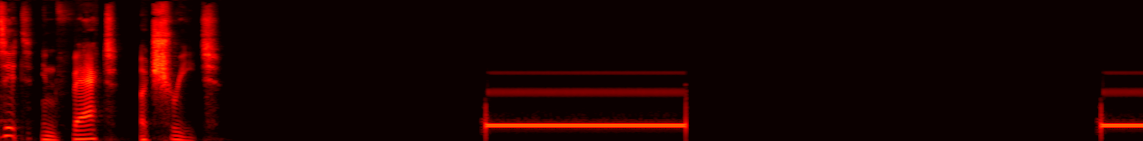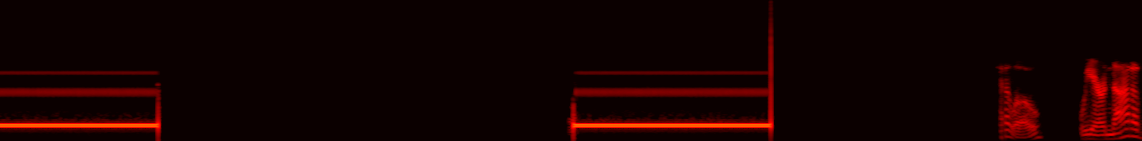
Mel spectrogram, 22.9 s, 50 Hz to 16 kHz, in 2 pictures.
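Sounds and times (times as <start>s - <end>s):
speech: 0.0s - 2.2s, 21.5s - 22.8s
telephone ringing tone of a call: 4.8s - 6.9s, 11.0s - 13.0s, 17.2s - 19.2s.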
